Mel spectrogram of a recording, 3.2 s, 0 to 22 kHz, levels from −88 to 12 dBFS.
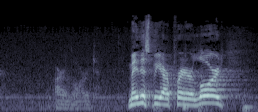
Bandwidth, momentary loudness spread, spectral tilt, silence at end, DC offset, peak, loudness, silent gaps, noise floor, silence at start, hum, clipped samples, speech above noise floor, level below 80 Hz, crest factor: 13 kHz; 24 LU; -4.5 dB/octave; 0.1 s; under 0.1%; -2 dBFS; -15 LUFS; none; -48 dBFS; 0.7 s; none; under 0.1%; 31 dB; -54 dBFS; 18 dB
